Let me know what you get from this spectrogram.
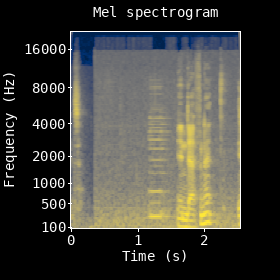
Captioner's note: buzzing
